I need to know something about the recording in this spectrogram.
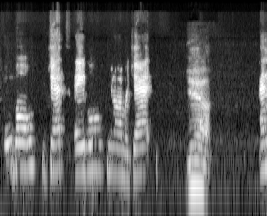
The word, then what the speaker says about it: Jetsabel: Do you pronounce it Jetsabel? Yep. Okay. The TS makes a Z sound. All right. I can see it. In Spanish, it's Jetsabel.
